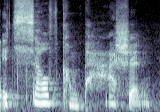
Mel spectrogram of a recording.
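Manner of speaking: slow whispered reveal. Real, not acted. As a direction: whisper it slowly for weight. Whispered punchline after contrasts.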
